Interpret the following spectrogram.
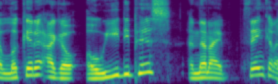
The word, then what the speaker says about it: Oedipus: Should have called it the Freud complex instead of Oedipus. Can I be honest? Oedipus's name is actually getting on my fucking nerves. Every time I look at it, I go, Oedipus, and then I think and I go, oh, it's pronounced Oedipus.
